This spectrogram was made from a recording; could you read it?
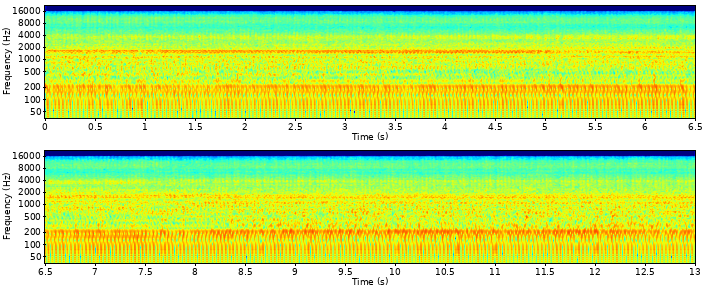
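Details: Air-cooled diesel engine just reassembled, throttled down to idle after earlier fuel starvation, ticking over evenly with no misses or hunting; owner says it sounds pretty good, normal idle.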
